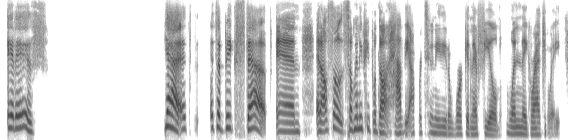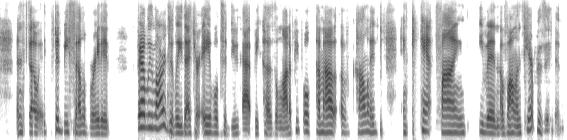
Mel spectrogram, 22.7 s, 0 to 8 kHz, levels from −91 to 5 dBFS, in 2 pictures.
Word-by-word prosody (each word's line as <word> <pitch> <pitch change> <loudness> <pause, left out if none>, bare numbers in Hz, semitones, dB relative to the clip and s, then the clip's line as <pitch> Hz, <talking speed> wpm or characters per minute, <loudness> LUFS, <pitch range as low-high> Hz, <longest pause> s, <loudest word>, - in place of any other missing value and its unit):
It 265 -1 +3
is. 260 -8 -3 2.3
Yeah, 290 -5 +5
it's 250 - -11
the - - -25 0.2
it's 265 +2 -6
a 270 - +6
big 265 +2 -1
step 250 +2 +2 0.2
and 190 -1 +4 0.3
and 195 - +3
also 220 +3 0
so 225 +7 -3
many 250 +2 -4
people 240 -6 -6
don't 170 -1 +2
have 160 - 0
the - - +1
opportunity 155 -2 -8
to 135 -1 -11
work 135 +2 -10
in 135 - -4
their 130 +1 -2
field 125 -6 -5
when 145 -2 -5
they 130 -2 -2
graduate. 130 0 -7 0.5
And 175 - -5
so 165 -2 +4
it 180 - -12 0.2
should 220 -4 +3
be 185 -1 +2
celebrated 150 -5 0 0.6
fairly 275 0 +6
largely 230 - +2
that 160 - +4
you're - - -2
able 160 -1 +2
to 155 +1 -7
do 140 +2 -9
that 120 0 +4
because 130 -2 -4
a - - -5
lot 130 +2 +3
of 155 - -1
people 195 -4 -4
come 170 0 +1
out 170 +1 +6
of 160 -2 -7 0.2
college 175 -1 -2 0.5
and 165 - -1 0.3
can't 200 -3 +5
find 170 -1 +4 0.3
even 160 -5 +2
a 145 - -2
volunteer 160 +10 +1
position 210 +3 -10
170 Hz, 150 wpm, -25 LUFS, 150-210 Hz, 2.3 s, a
